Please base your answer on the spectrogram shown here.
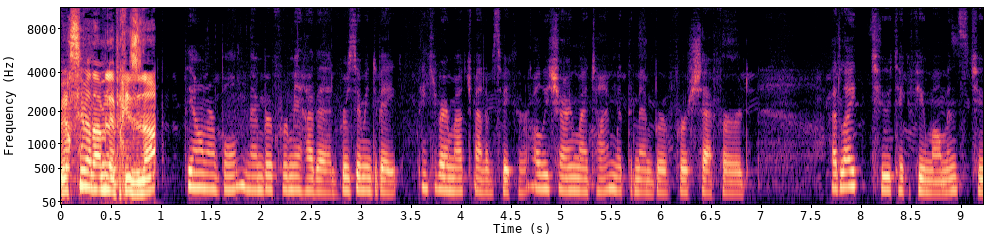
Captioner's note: speaking French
